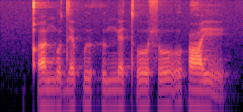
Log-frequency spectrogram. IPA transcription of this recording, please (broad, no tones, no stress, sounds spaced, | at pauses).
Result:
qʼ ɯ ŋ o d ɛ p ɯ h ɯ ŋ ɛ tʼ o ɬ o | ʕ e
